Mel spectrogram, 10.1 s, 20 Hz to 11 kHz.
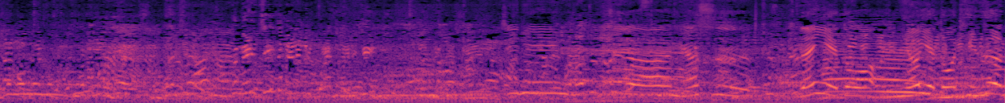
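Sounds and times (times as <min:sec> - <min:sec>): babble of large crowd: 0:00.0 - 0:10.0.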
